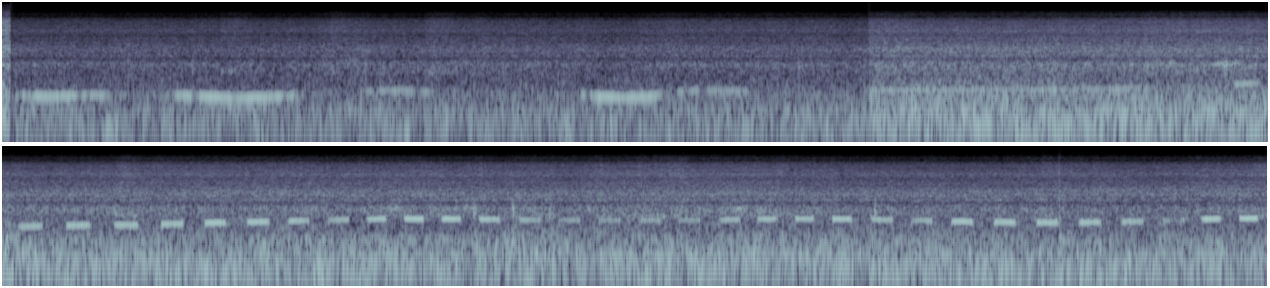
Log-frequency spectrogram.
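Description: A flight instrument beeps with a wavering pitch that rises higher over time.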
